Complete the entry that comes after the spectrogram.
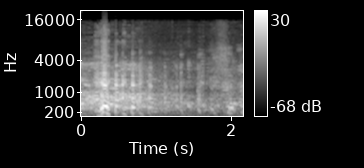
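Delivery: loud unvoiced laugh. Real, not acted. Brewer laughing after greeting the beer, loud laugh. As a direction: burst out laughing.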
